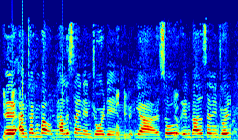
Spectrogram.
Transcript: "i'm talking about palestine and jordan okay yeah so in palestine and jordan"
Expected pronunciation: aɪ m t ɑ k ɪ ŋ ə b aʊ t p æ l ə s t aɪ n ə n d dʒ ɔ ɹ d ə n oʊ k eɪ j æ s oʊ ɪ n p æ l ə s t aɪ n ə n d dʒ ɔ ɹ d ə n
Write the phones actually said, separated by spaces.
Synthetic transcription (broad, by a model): aɪ m t ɑ k ɪ ŋ ə b aʊ t p æ l ə s t aɪ n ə n dʒ ɔ ɹ d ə n j æ s oʊ ɪ n p æ l ə s t aɪ n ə n dʒ ɔ ɹ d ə n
